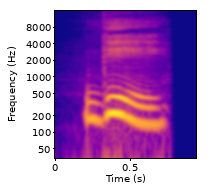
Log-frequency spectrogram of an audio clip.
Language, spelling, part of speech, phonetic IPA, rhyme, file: Hungarian, gé, noun, [ˈɡeː], -ɡeː, Hu-gé.ogg
- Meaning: The name of the Latin script letter G/g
